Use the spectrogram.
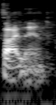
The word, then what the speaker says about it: Thailand: to thailand and that is actually how you pronounce it thailand he did he pronounced it right but the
